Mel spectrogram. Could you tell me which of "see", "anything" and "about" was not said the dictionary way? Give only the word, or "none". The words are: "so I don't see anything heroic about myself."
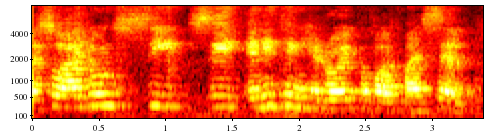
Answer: anything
